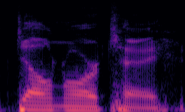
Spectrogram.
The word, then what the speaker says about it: Del Norte: Well, you know, I come from a Latin family, so it's Del Norte. You know, that E gets pronounced.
